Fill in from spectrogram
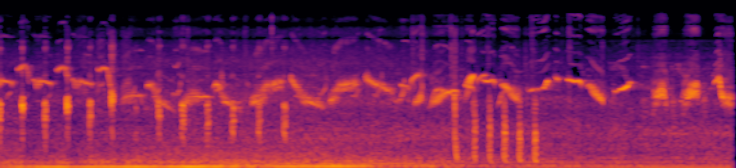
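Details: Caged Chinese hwamei in full song: a fast, varied chain of clear, slurred whistles and quick upward and downward sweeps, mixed with sharp clicks, loud and continuous, with a low rumble in the first half.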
